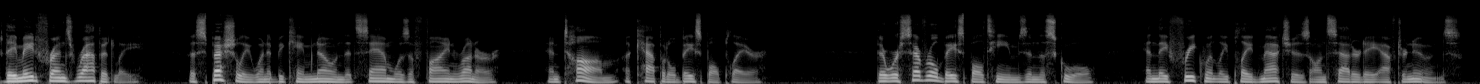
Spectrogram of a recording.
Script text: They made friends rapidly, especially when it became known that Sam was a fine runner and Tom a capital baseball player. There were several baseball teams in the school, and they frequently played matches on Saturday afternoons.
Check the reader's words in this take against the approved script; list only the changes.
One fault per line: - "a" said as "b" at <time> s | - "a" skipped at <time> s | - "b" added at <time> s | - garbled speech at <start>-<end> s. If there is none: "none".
none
